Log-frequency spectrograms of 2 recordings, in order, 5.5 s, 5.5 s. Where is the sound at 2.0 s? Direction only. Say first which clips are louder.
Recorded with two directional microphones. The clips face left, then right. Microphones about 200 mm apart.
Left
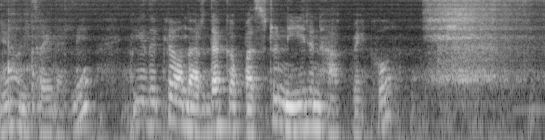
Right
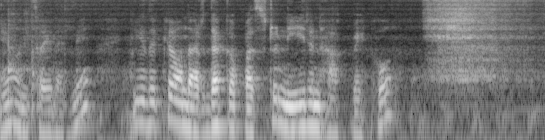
Right 4 dB; 25° right (ahead or behind).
